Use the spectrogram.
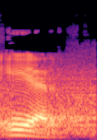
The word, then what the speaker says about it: heir: HEIR, it will be pronounced as एयर. इसको हम एयर पढ़ेंगे, एच साइलेंट है, HEIR.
